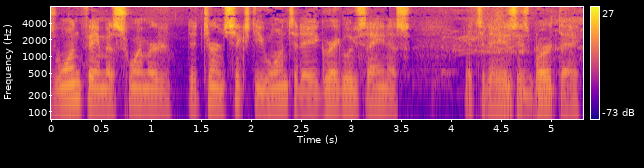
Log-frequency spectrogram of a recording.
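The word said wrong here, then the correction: Louganis: That's Luganus. It's Luganus.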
